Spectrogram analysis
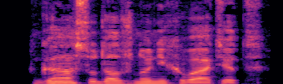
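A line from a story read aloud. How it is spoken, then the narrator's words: Regretful sigh. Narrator (Russian): вздохнул кто-то сожалеюще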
